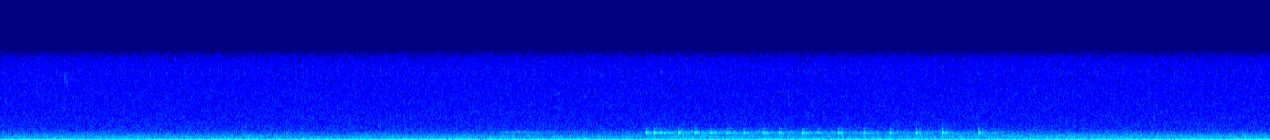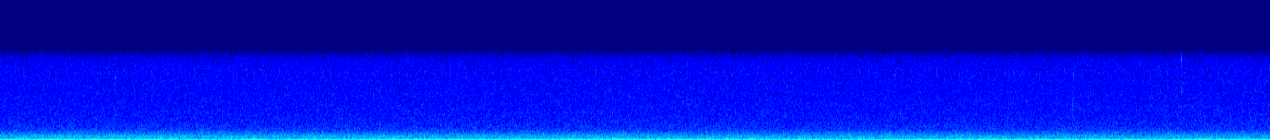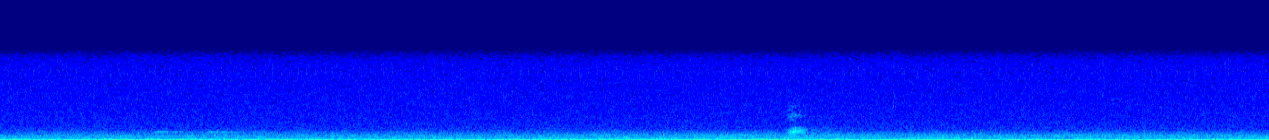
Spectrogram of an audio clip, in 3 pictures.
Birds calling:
American Crow (Corvus brachyrhynchos), unidentified bird, Yellow-bellied Sapsucker (Sphyrapicus varius)

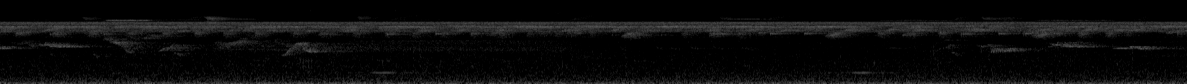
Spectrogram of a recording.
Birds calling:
Plumbeous Antbird (Myrmelastes hyperythrus), Paradise Tanager (Tangara chilensis), Black-billed Thrush (Turdus ignobilis), unidentified bird

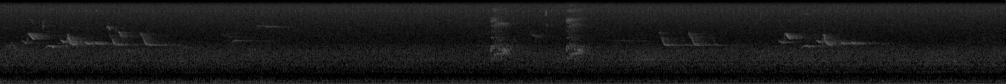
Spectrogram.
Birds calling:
Red-bellied Woodpecker (Melanerpes carolinus), Baltimore Oriole (Icterus galbula)

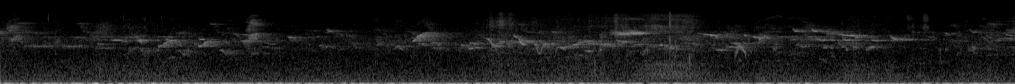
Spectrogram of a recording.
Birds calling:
Red-billed Leiothrix (Leiothrix lutea), Iiwi (Drepanis coccinea), Apapane (Himatione sanguinea)

